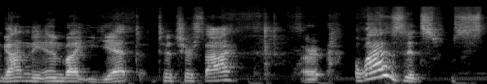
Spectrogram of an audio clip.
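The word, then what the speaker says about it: Cersaie: the invite yet to chersai or why is it pronounced your Sai and it's spelled with the c I don't understand well c e in Italian is a chess sound so sure CE is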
